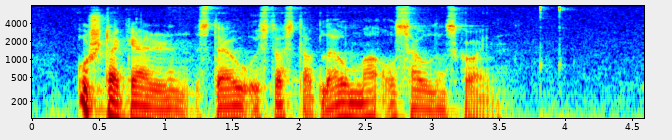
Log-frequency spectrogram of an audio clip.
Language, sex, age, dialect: Faroese, male, 36-60, Norðurstreymoy/Eysturoy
